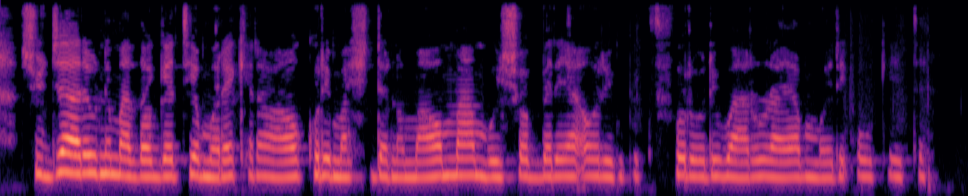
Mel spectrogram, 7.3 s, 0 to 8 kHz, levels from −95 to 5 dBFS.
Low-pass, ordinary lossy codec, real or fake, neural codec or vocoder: 7.2 kHz; none; real; none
